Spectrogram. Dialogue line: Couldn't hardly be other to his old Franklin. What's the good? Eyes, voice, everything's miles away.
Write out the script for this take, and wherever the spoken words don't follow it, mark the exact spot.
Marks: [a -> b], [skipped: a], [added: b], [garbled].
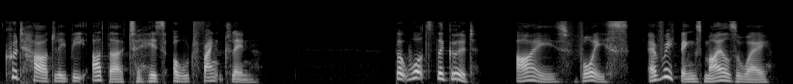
[Couldn't -> Could] hardly be other to his old Franklin. [added: But] What's the good? Eyes, voice, everything's miles away.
